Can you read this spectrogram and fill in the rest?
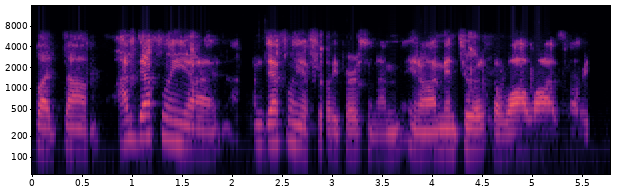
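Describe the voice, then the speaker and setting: A man's voice: mid-range voice, fast talker. Laid-back Vermont man, muffled audio. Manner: relaxed, hesitant, many ums and restarts. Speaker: guest, former hockey player. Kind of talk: casual interview chat. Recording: dull lo-fi audio.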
